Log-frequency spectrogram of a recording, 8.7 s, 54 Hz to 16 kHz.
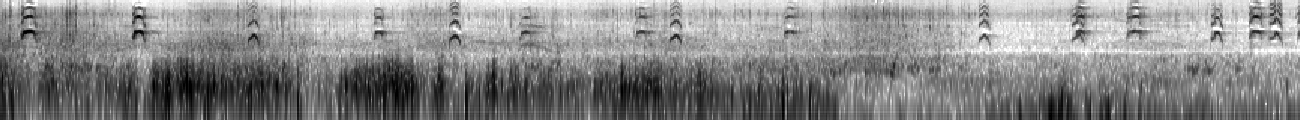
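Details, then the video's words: Eurasian oystercatcher chicks at RSPB Snettisham, Norfolk, in July 2016: scattered high thin peeps, then a denser burst of repeated peeps near the end, with low rumbling noise in the first half. "Oystercatcher chicks close up"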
